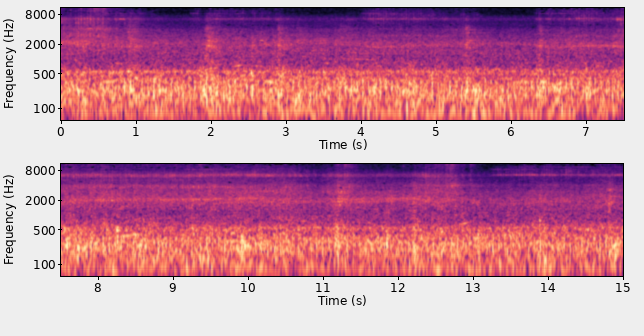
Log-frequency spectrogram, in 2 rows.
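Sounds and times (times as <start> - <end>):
train wheels rumbling and rattling: 0.0 - 15.0.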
